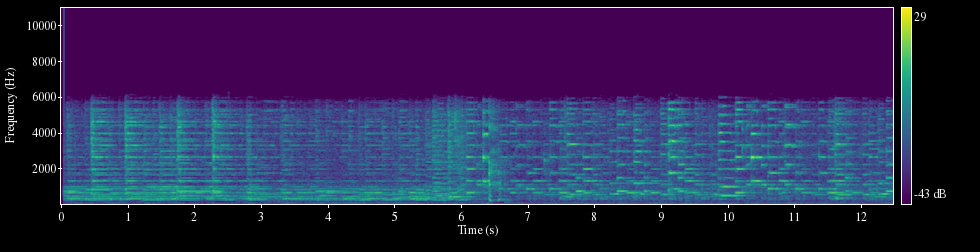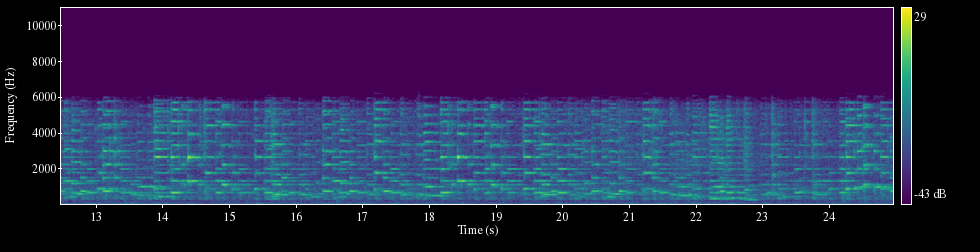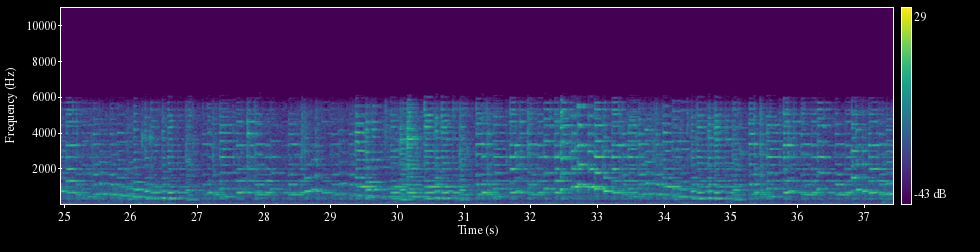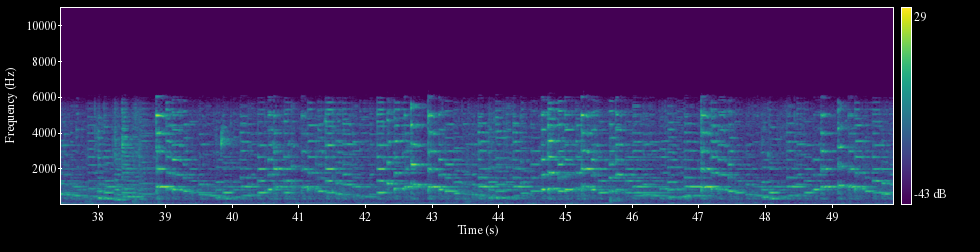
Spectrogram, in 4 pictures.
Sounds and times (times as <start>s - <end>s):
Bluegrass: 0.0s - 49.9s
Mandolin: 0.0s - 49.9s
Pizzicato: 0.0s - 49.9s.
